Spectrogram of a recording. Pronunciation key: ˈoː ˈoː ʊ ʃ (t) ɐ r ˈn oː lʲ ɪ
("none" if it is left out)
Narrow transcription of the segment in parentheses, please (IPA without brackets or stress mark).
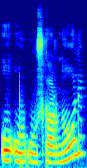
k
